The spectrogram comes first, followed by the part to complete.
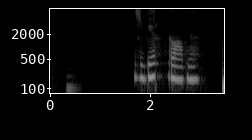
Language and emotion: Russian, neutral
